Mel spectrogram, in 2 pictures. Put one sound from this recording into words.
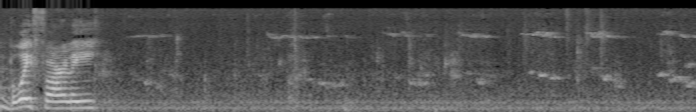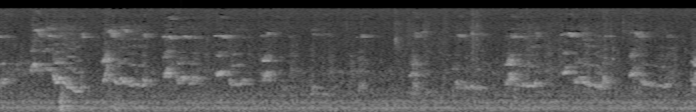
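Puppies chew and crunch food from metal bowls.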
